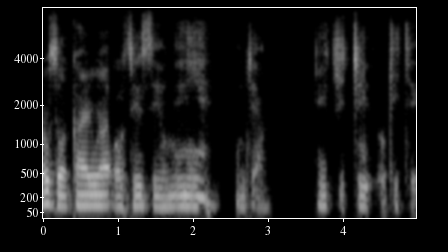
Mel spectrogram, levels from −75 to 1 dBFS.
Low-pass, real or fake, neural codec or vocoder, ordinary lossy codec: none; fake; codec, 16 kHz, 1 kbps, FreqCodec, larger model; none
